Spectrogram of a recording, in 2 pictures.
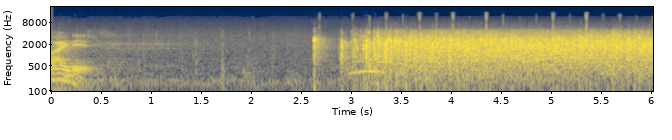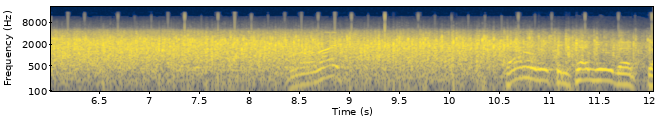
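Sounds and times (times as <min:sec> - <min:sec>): audience applause: 0:02.6 - 0:12.0.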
